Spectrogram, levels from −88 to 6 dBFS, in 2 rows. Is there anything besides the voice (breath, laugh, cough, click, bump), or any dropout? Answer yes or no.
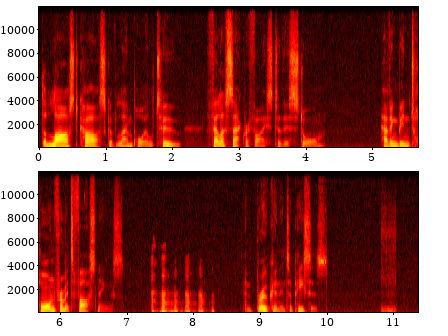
yes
